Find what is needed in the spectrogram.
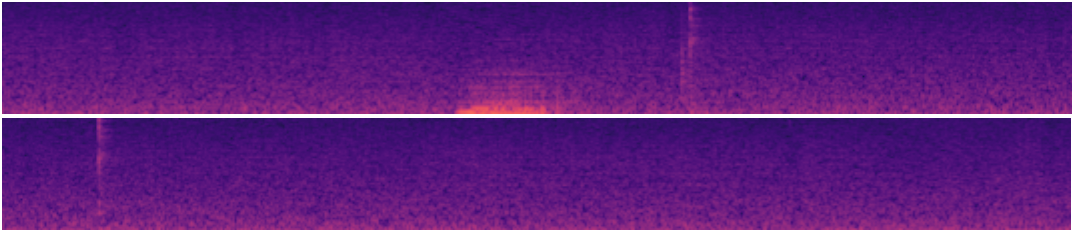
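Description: Faint steady room hiss, with a short low hum of a man's voice about two seconds in and two faint clicks of a computer mouse soon after.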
